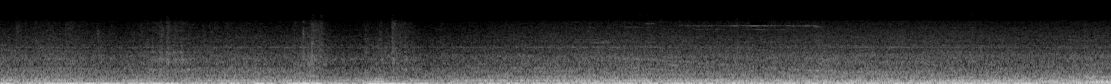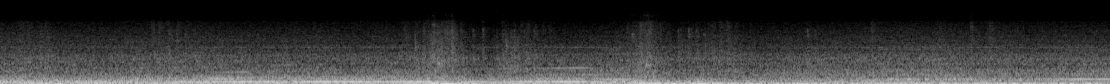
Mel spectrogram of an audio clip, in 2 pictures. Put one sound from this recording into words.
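A bus rattles and clunks as it rolls over the road.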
